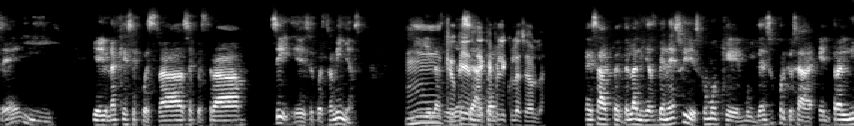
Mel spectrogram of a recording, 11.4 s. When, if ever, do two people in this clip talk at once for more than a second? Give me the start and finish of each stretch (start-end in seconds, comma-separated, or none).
5.4-6.7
